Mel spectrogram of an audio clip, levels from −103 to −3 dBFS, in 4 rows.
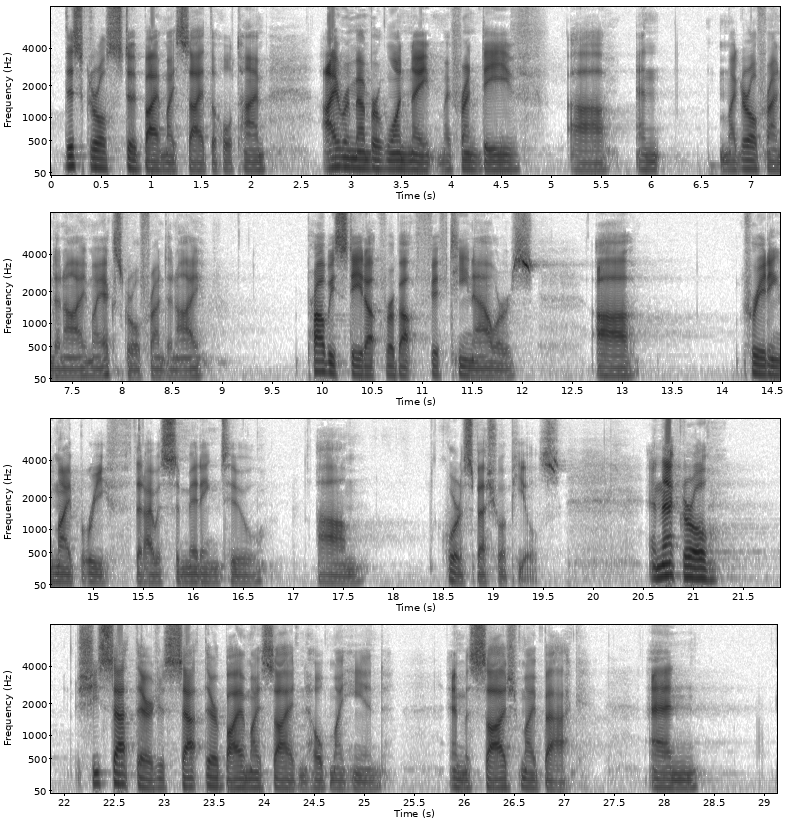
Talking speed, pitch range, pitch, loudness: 140 wpm, 85-100 Hz, 90 Hz, -24 LUFS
